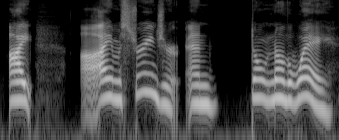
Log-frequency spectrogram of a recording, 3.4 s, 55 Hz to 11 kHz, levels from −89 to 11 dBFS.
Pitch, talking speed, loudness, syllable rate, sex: 235 Hz, 140 wpm, -20 LUFS, 4.6 syllables/s, female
